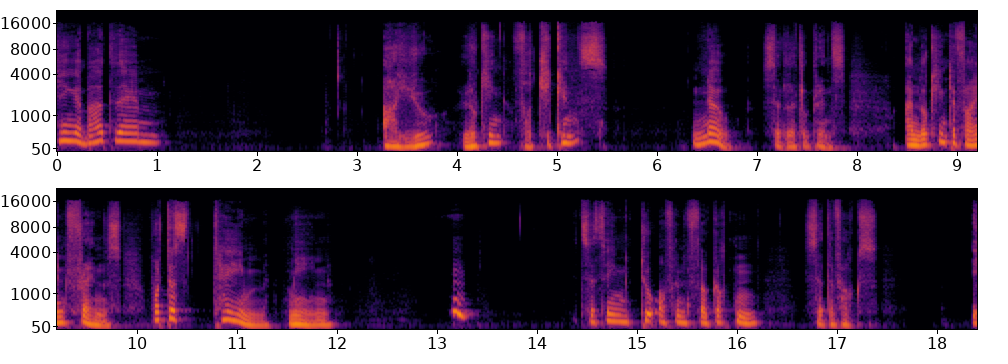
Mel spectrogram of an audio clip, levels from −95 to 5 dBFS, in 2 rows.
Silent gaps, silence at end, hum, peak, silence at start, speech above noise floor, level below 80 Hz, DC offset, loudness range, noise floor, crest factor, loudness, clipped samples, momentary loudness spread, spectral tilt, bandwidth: 17.72-17.81 s; 0 s; none; -12 dBFS; 0 s; 57 dB; -52 dBFS; under 0.1%; 6 LU; -89 dBFS; 22 dB; -33 LUFS; under 0.1%; 11 LU; -5.5 dB/octave; 16.5 kHz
